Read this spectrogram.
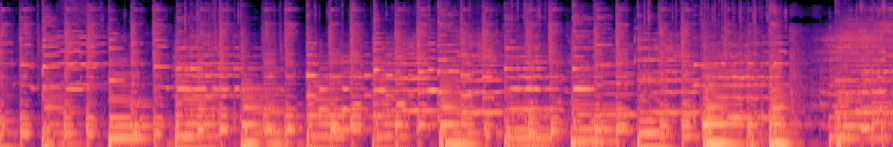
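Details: Bright, rhythmic music with strong bass beats plays throughout, and no animal sound can be heard. The steady pulse continues for the whole stretch, and no other clear sounds rise above it.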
